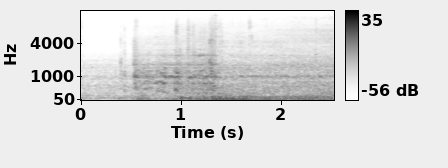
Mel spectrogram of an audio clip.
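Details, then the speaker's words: 2021 Toyota Hilux single-cab 4x4 with 6-speed manual, heard from inside the cab: quick crank, then the engine catches and settles into a steady, even low idle; normal start. "Como eu falei para vocês, moçada, ó, a ré dela você tem que abaixar e vou dar partida. Escuta o barulhinho do motor por dentro, ou melhor, dentro do veículo."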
